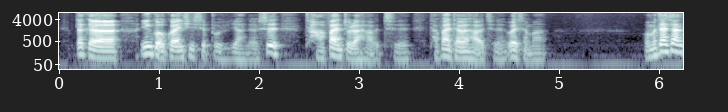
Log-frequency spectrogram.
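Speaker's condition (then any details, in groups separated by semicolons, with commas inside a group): Hearing impairment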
